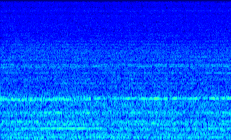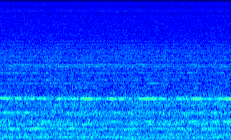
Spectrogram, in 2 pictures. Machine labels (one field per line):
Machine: fan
